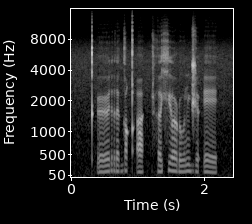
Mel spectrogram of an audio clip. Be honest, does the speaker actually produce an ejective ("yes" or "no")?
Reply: yes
